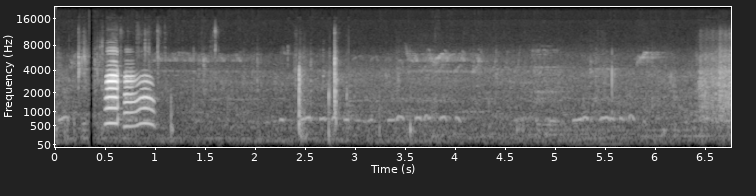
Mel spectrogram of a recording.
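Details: Alexandrine parakeet giving two loud, harsh, wavering squawks in quick succession near the start. Faint low cooing, scattered clicks and a brief rushing noise at the end follow.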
